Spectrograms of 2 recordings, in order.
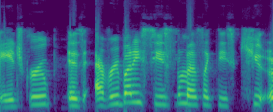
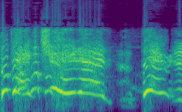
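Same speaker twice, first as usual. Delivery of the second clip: put-on aggressive boy-like scream, higher and louder; 5 dB louder than usual. Retelling how a boy yelled at girls who won in P E: imitating a boy screaming aggressively. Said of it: "screaming so aggressively at them".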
